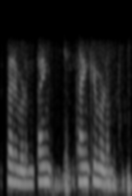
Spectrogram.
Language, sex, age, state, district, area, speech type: Kannada, female, 18-30, Karnataka, Uttara Kannada, rural, conversation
